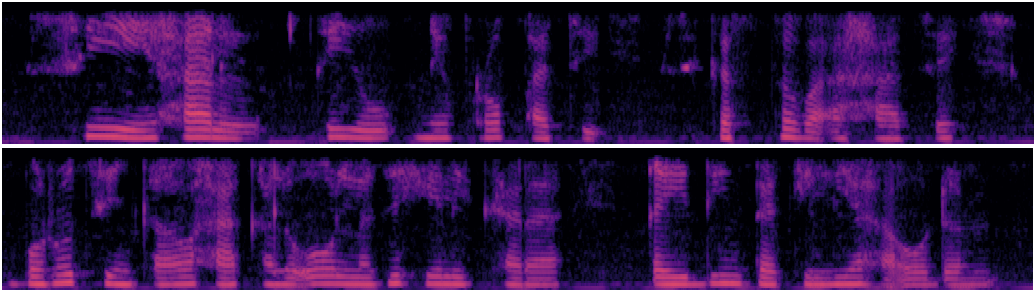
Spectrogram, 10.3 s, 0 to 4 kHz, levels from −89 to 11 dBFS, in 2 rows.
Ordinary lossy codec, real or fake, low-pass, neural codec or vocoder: none; real; 3.6 kHz; none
